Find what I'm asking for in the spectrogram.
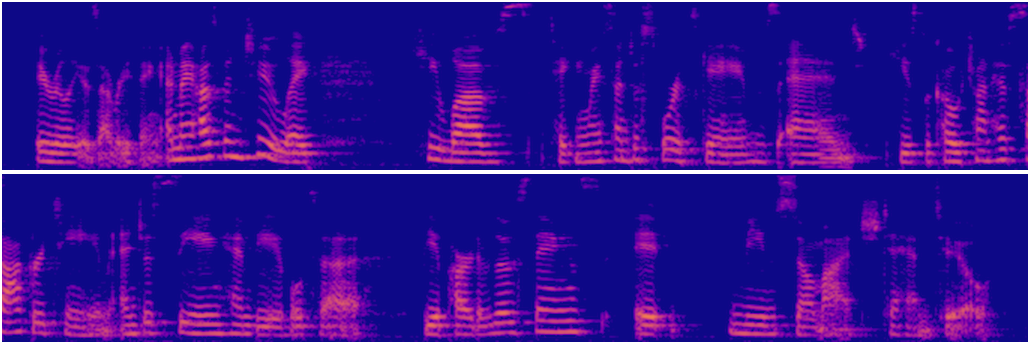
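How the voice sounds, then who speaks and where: A woman speaks at a moderate pace and a medium pitch, with ordinary pitch variation and audible room echo. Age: 30s. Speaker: former TV meteorologist turned content creator. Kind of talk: casual chat.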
